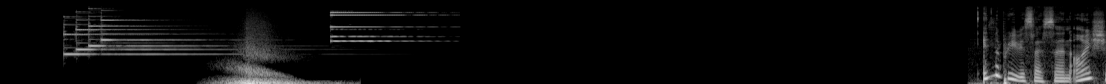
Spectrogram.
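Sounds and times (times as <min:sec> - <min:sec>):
cascade of bright chime notes: 0:00.6 - 0:02.2, 0:03.3 - 0:04.6
deep downward whoosh: 0:02.1 - 0:03.3
bright ding chord: 0:03.3 - 0:04.6.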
